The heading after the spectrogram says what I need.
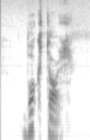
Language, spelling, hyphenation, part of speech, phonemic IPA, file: Dutch, boktor, bok‧tor, noun, /ˈbɔk.tɔr/, Nl-boktor.ogg
- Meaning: a longhorn beetle, a beetle of the family Cerambycidae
